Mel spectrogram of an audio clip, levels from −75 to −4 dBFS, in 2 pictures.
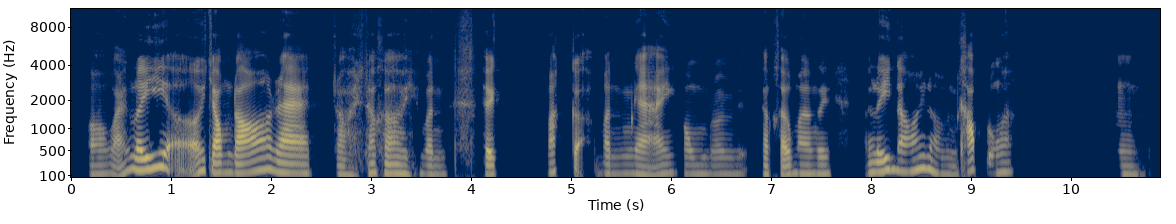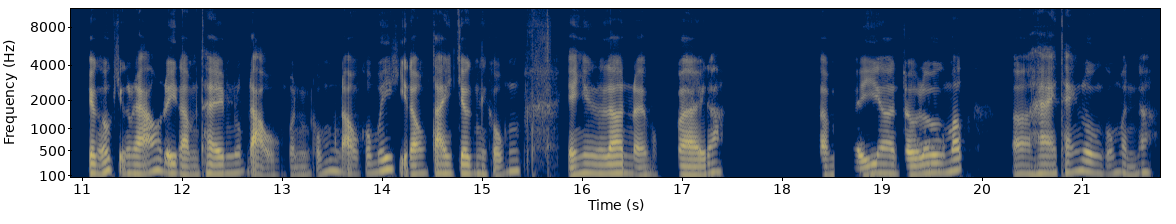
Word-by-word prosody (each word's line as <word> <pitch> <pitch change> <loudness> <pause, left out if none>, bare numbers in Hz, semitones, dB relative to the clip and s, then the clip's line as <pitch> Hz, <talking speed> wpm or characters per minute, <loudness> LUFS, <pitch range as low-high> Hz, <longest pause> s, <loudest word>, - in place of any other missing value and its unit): ờ, 125 0 -4
quản 165 +10 -2
lý 190 +6 +5
ở - - +1
trong 140 0 +5
đó 155 +8 +6
ra 135 -3 +6 0.3
trời 115 -3 -4
đất 140 +1 -3
ơi, 130 -2 0
mình 120 -1 -5 0.4
thiệt - - +5 0.5
mắc - - -1
cỡ - - +1 0.2
mình 130 0 -6
ngại 120 +2 +1
ngùng 125 0 -8
rồi 125 0 -11 0.3
thật 120 - -1
sự 115 +1 +4
mà 130 0 -2
người 130 0 -5 0.4
quản 145 +3 -4
lý 165 +4 +3
nói 170 +3 -1
là 175 - -3
mình 120 -2 -12
khóc - - +3
luôn 140 +2 -7
á. 150 - -7 1.1
Ừm, 120 -1 -10 0.4
chân 135 -2 +5
ướt 155 - +2
chân 135 - -3
ráo 160 +6 +4
đi 135 -3 +3
làm 120 -1 0
thêm 130 0 +2
lúc 140 +1 -6
đầu 110 0 +2
mình 115 +1 -10
cũng 160 +5 -8
đâu 120 - 0
có 135 - -7
biết 165 +6 0
gì - - +1
đâu, 130 +1 +2
tay 130 - +4
chân 130 -1 +4
thì - - -5
cũng, 140 +10 -5 0.5
dạng 115 +4 +2
như, 135 -1 -1
lên 135 0 +4
rồi 110 +1 +1
vụng 115 -1 -17 0.2
về 115 -1 +4
đó. 150 +2 -4 1.0
Ờm, 115 0 -2 0.2
bị, 115 +7 0
à, 135 -1 0
trừ 120 0 +2
lương 140 +3 0
mất, 175 +1 +2 0.4
ờ, 130 0 -3
2 130 +1 +1
tháng 145 +5 -4
lương 145 -4 -2
của 120 - -10
mình 135 -5 -9
đó. 145 +2 -7
130 Hz, 195 wpm, -27 LUFS, 120-145 Hz, 1.1 s, đó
